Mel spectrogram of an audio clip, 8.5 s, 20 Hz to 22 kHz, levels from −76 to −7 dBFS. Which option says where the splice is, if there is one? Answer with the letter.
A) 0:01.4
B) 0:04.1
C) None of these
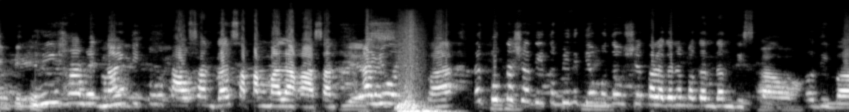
B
